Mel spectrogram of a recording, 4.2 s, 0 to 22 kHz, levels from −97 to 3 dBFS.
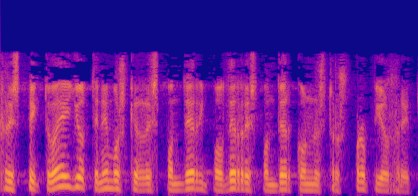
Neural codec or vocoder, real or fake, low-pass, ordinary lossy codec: none; real; 7.2 kHz; none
